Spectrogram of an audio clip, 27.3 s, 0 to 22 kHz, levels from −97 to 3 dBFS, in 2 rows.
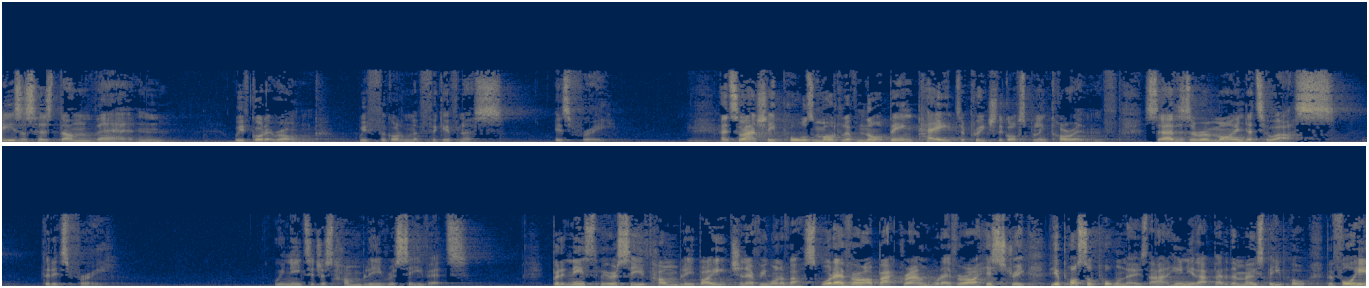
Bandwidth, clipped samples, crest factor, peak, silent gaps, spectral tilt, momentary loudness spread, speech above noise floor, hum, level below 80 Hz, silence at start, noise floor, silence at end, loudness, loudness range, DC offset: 11.5 kHz; under 0.1%; 26 dB; -14 dBFS; none; -2 dB/octave; 16 LU; 34 dB; none; -72 dBFS; 0 s; -72 dBFS; 0 s; -38 LUFS; 10 LU; under 0.1%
